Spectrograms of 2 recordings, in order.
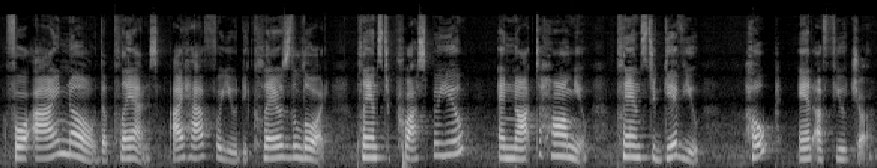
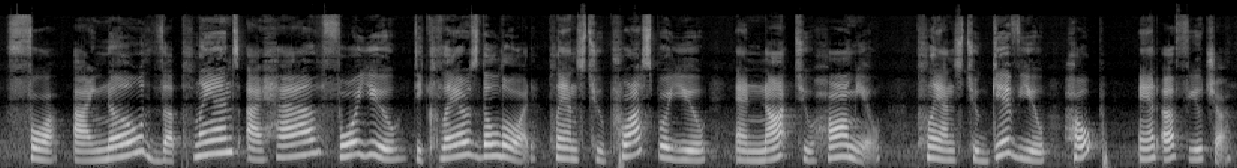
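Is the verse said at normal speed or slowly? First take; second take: normal speed; slowly. First: It is said at a normal speed. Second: It is said slowly and deliberately.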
